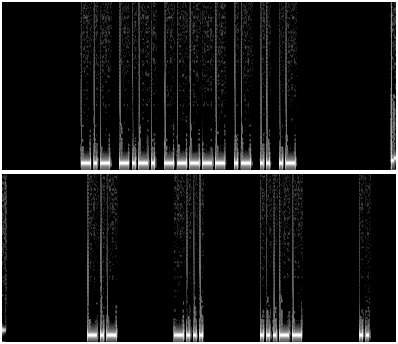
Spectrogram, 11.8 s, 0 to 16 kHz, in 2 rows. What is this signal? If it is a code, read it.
Morse code, heard as a keyed tone, about 25 wpm, spaced as for 15 wpm, 700 Hz. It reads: KC0AIA KB3I
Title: USA Call Signs - 6 Characters - 6x Character Spacing - 25wpm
